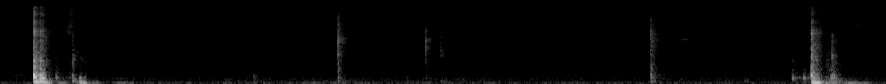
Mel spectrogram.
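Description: Clicks and knocks of the opened Panasonic EY7441 cordless drill's plastic housing and parts being handled on a wooden tabletop. A loud cluster comes about half a second in, single clicks follow around three and a half, four and six and a half seconds, and another cluster comes near the end.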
